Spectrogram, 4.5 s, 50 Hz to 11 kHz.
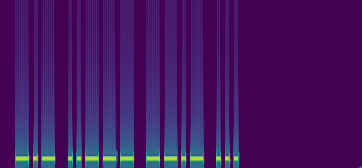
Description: Morse code, heard as a keyed tone, about 22 wpm, 700 Hz. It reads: K2QS
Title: USA Callsign DE Callsign - 4 Characters - 22wpm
